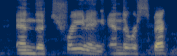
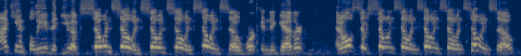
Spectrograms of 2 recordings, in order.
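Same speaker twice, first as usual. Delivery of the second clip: excited friend retelling; 11 semitones higher than usual. Retold or imitated. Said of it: "last night I was on a volunteer conference call".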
